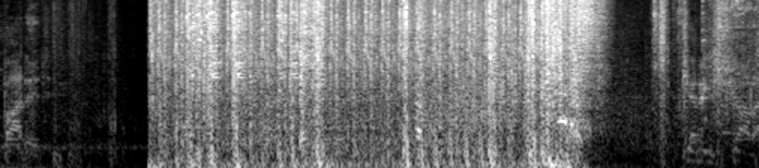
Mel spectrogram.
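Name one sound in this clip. A rapid-fire gun shoots a long, loud burst.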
